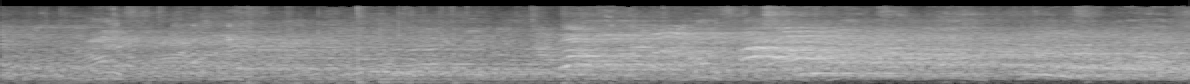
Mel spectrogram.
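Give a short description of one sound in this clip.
A crowd of young men shouts and calls out in a large echoing hall.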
